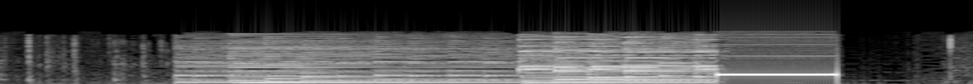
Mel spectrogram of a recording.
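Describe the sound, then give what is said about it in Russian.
Telephone line tones during a call transfer: a few seconds of layered electronic tones that shift in pitch, then one loud, steady beep that cuts off into silence. “Секундочку, я сейчас соединю вас с IT-отделом.”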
